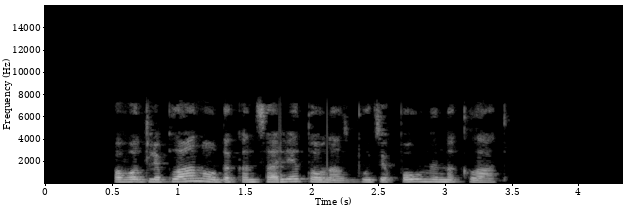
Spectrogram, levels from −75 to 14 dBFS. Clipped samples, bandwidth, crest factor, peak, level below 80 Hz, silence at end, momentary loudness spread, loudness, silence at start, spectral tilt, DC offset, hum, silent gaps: under 0.1%; 7.8 kHz; 18 dB; -2 dBFS; -56 dBFS; 0.95 s; 8 LU; -19 LUFS; 0.5 s; -6 dB/octave; under 0.1%; none; none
